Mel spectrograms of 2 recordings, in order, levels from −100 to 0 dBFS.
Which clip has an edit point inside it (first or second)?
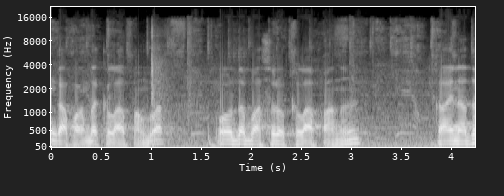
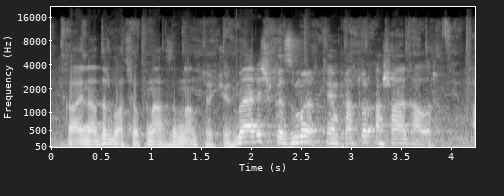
second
